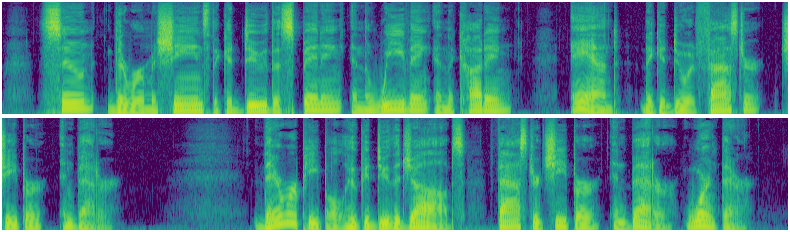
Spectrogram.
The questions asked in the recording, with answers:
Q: There were people who could do the jobs faster, cheaper, and better, weren't there?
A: No, there weren't people who could do the jobs faster, cheaper, and better.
